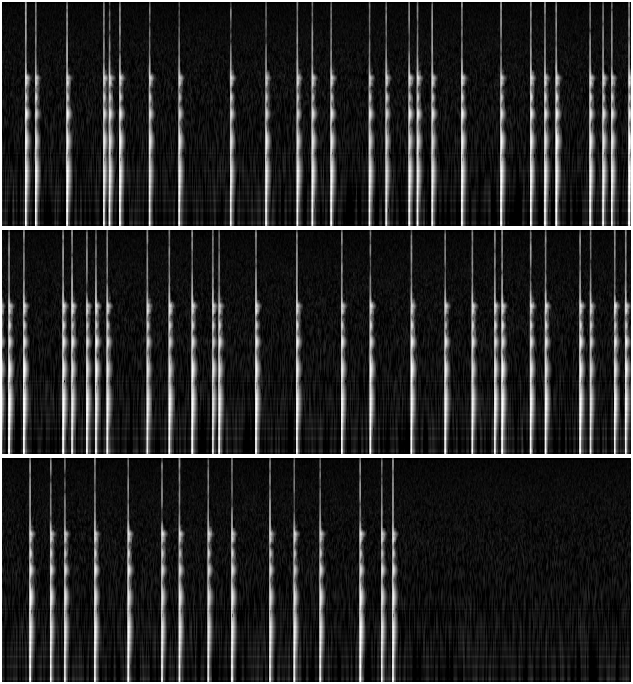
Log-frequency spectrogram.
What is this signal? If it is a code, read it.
Irregular knocks on wood. There is no code.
